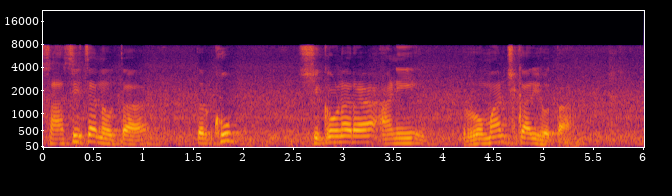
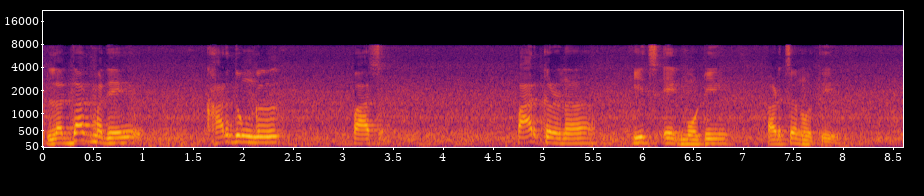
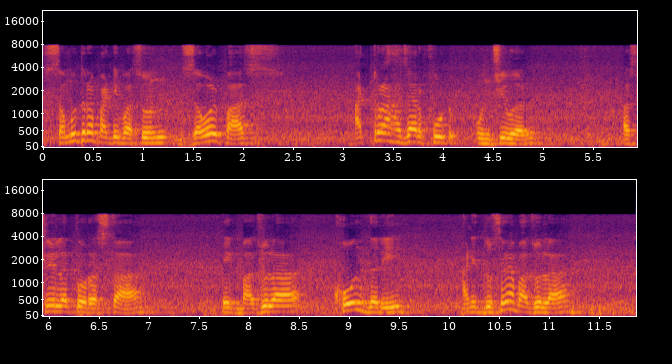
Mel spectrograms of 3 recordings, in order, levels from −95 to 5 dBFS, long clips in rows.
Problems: constant background noise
